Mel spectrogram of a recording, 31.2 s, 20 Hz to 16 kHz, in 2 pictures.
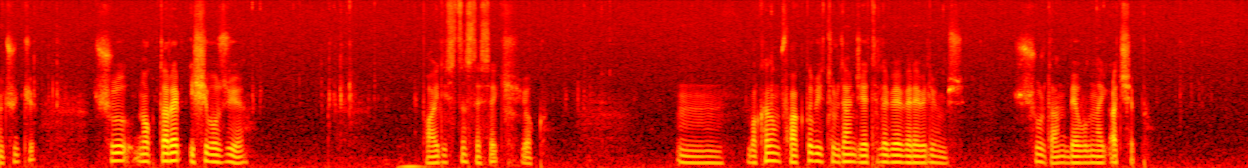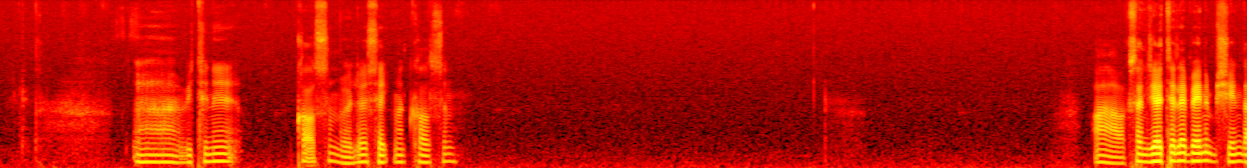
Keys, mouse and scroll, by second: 0.2 scroll up 3, 0.5 shift+middle click, 1.3 1, 1.9 middle click, 2.7 click, 3.1 g, 4.1 a, 4.6 m, 6.3 Tab, 6.6 middle click, 6.9 Tab, 7.0 2, 7.5 alt+click, 8.4 scroll down 3, 8.6 middle click, 9.5 ctrl+b, 12.0 middle click, 12.5 scroll up 1, 13.7 click, 14.2 scroll up 1, 14.4 middle click, 15.1 scroll up 1, 17.2-20.2 drag, 21.8-28.9 drag, 28.9-29.6 scroll down 5, 30.2 ctrl+z, 31.0 Tab.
